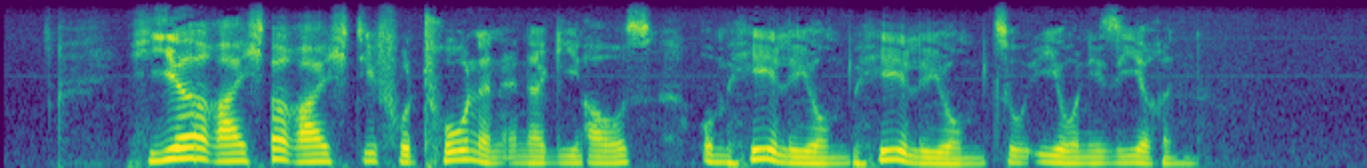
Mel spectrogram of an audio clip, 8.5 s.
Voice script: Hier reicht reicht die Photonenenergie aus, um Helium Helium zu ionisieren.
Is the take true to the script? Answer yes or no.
yes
